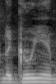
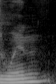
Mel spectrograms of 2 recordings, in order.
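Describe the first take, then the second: First: The name is sounded out following its spelling. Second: The name sounds just like the word 'win'. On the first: This is how the spelling makes it look. The speaker calls it wrong. "it's like it's pronounced Nguyen" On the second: This is how it is really said. The speaker calls it right. "but it's Win"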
